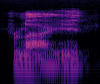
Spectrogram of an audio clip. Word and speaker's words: flight: 플라잇, 플라잇. 자, 이 F 발음은 깨물면서 발음해요. 플라잇. 자, F라는 이 철자를 없애면 light, 빛이란 말이 되죠.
